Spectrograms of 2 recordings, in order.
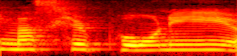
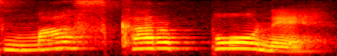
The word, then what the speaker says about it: mascarpone: final E, so this sound here, you say mascarpone or something. Well, the correct pronunciation is mascarpone, mascarpone, ne, mascarpone.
